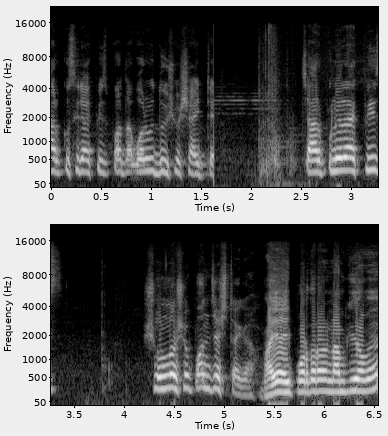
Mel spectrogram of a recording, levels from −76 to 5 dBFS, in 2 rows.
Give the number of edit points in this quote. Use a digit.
1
